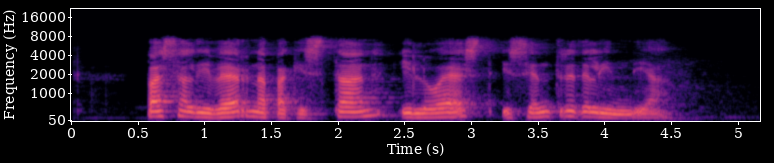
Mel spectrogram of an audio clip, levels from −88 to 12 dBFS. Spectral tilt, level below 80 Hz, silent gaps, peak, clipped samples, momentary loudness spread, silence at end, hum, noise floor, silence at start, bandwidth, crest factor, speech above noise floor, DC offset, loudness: -4.5 dB/octave; -68 dBFS; none; -4 dBFS; under 0.1%; 10 LU; 0.65 s; none; -67 dBFS; 0.6 s; 8 kHz; 22 dB; 44 dB; under 0.1%; -24 LUFS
